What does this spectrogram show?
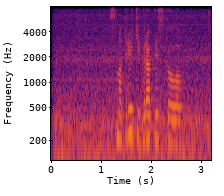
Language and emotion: Russian, neutral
